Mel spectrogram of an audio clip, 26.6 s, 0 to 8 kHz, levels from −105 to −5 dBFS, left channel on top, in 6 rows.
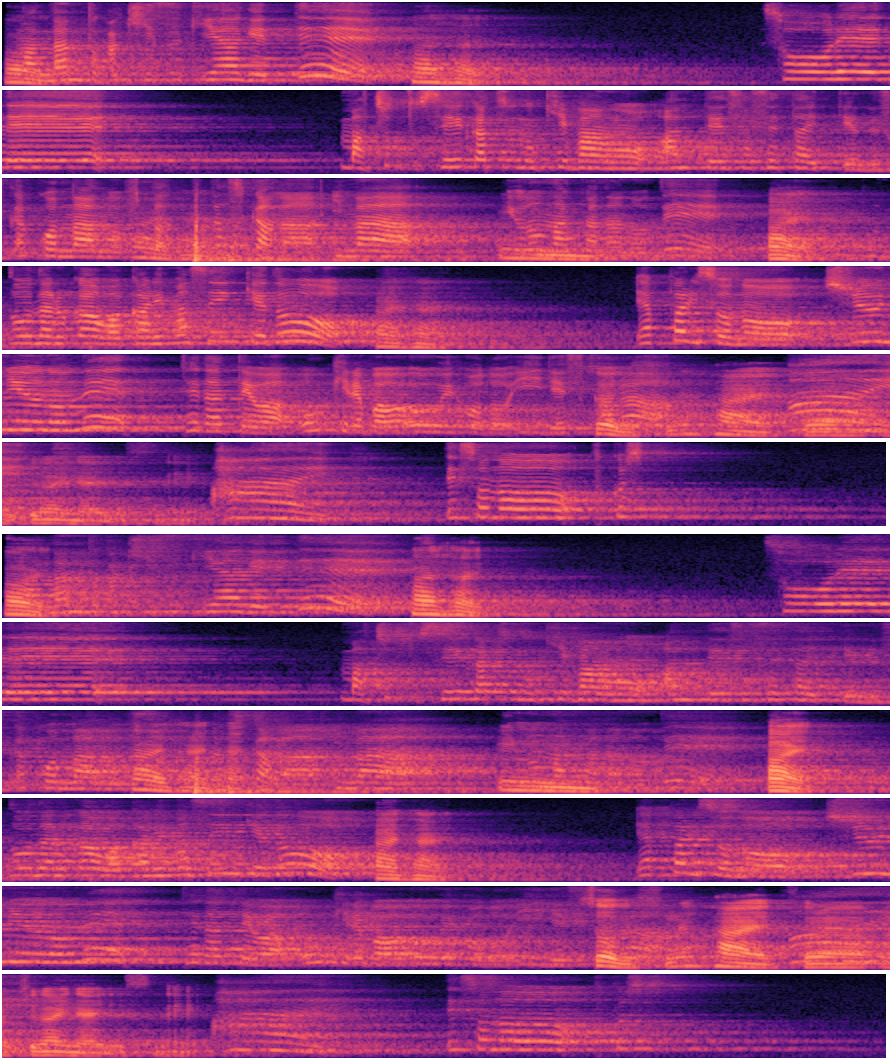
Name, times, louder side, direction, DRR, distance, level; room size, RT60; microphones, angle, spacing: voice 1, 0.1-1.9 3.8-5.0 6.1-11.0 11.4-12.5 13.2-15.0 16.5-18.4 18.7-21.1 21.7-22.3 23.2-23.9 24.4-25.4, left 3 dB, 45° left, 6 dB, 1.0 m, -33 dB
voice 2, 2.0-2.4 9.5-9.9 11.4-11.9 12.7-13.0 15.2-15.6 20.7-23.2, right 3 dB, 35° right, 11 dB, 0.4 m, -30 dB
20.0 x 7.5 x 6.4 m, 2.7 s
head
